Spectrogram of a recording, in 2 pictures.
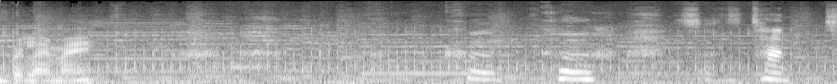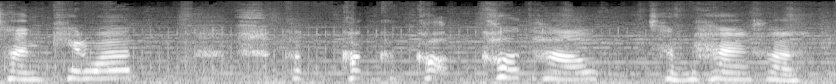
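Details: Acted stuttering by a female character in a comedy skit, said to be not from birth but from a lack of self-confidence; stuttering (acted).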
